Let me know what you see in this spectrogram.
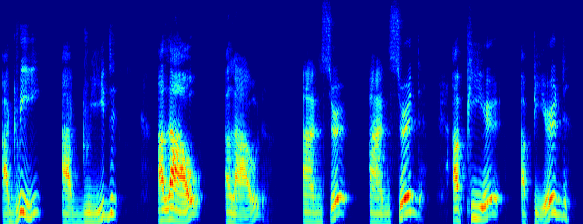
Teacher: These are verbs that finish in voiced sounds, and that is why we pronounce the final ed as D.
